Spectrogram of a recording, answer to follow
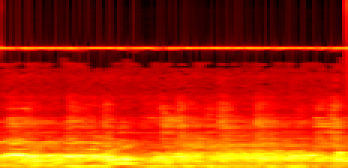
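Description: A man singing a song while strumming an acoustic guitar.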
